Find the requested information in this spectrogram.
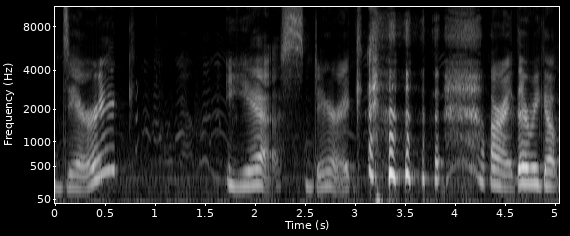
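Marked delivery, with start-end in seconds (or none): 3.1-4.3 bursting high giggle; high laugh. Real, not acted. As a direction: laugh out at the mess. Laughs at the chaos.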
